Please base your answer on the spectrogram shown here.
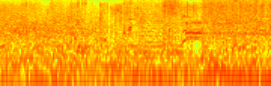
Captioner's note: Gunshots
